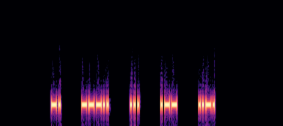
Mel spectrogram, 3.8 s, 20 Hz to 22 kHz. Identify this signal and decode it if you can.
Morse code, heard as a keyed tone, about 47 wpm, spaced as for 23 wpm, 700 Hz. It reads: N8SWF
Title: USA Call Signs - 4x Character Spacing - 50wpm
